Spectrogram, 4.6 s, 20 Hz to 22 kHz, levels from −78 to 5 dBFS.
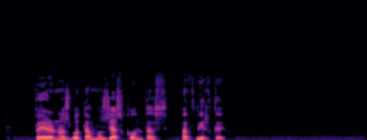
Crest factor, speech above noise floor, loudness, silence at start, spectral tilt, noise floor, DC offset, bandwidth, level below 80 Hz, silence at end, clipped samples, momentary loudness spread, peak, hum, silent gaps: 20 dB; 41 dB; -24 LUFS; 0.45 s; -5.5 dB/octave; -64 dBFS; under 0.1%; 10.5 kHz; -76 dBFS; 1.8 s; under 0.1%; 10 LU; -6 dBFS; none; none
